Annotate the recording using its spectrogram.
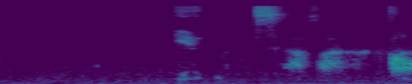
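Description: Near silence, with a few faint whispered syllables in the second half.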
